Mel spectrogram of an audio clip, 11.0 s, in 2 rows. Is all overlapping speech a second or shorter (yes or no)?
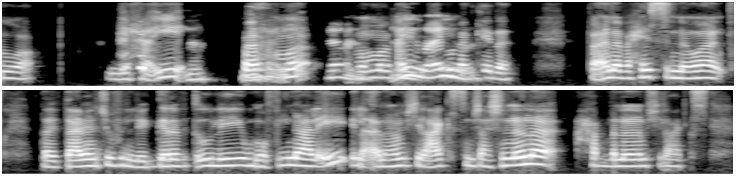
no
